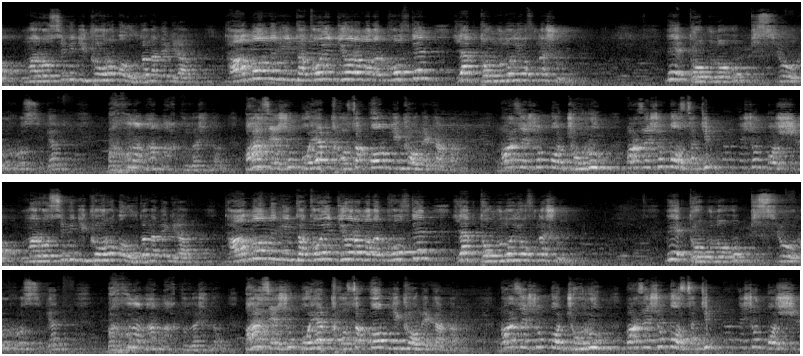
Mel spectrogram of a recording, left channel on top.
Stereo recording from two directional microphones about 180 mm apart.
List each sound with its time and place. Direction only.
0.3 s a man's voice: 25° left (ahead or behind)
6.7 s a man's voice: 25° left (ahead or behind)
10.4 s a man's voice: 20° left (ahead or behind)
